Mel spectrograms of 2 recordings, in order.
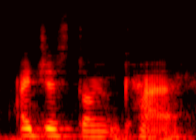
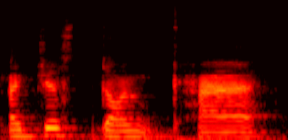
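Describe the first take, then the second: First: Said in the usual way. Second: Drawn-out "I just don't care."; slow. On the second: Real, not acted. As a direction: drag it out, bored.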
